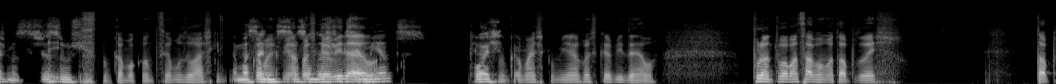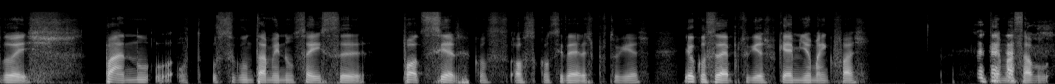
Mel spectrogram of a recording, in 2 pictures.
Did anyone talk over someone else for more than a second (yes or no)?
yes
